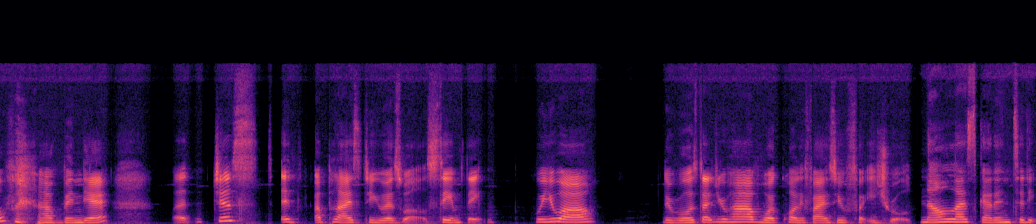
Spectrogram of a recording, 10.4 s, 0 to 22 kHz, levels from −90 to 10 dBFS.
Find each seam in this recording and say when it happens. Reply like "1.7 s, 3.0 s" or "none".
9.2 s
